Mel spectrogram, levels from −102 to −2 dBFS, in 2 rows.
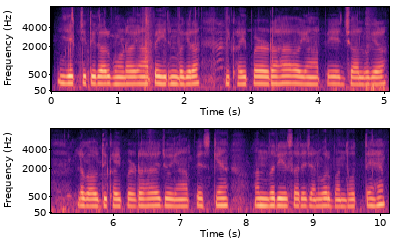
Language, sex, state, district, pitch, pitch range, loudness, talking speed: Hindi, female, Uttar Pradesh, Hamirpur, 205 Hz, 200-210 Hz, -24 LUFS, 195 wpm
